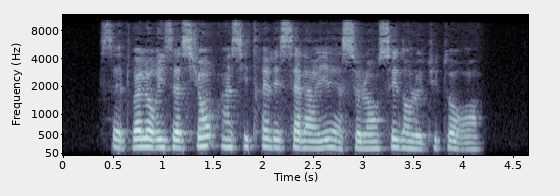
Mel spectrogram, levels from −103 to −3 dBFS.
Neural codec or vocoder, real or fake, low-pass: none; real; 9.9 kHz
